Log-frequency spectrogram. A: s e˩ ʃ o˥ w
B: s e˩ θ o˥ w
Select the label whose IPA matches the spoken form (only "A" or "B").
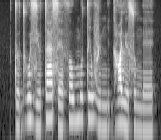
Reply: B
